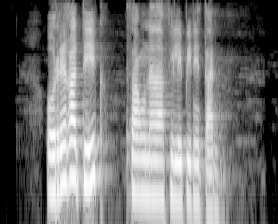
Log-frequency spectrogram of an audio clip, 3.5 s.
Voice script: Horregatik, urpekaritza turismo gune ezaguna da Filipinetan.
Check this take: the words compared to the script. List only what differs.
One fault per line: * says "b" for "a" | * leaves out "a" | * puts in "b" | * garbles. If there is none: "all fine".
* leaves out "urpekaritza turismo gune"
